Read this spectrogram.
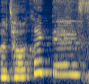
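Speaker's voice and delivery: put-on very high-pitched, babyish customer service voice. Explaining how they have started to talk, customer service voice. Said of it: "I put on my customer service voice".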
